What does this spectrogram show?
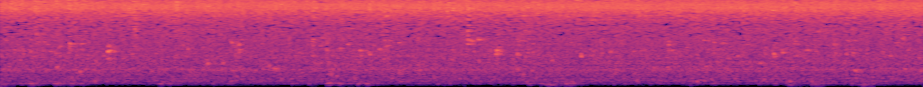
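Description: Steady rain falling on a corrugated zinc roof: an even hiss with many small drop ticks scattered through it.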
